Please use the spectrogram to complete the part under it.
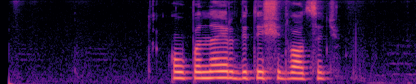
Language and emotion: Russian, neutral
